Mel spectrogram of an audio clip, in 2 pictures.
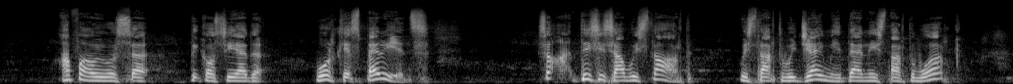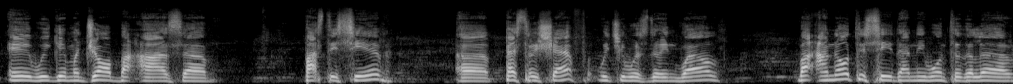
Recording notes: Recorded at the BBC Good Food Show.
